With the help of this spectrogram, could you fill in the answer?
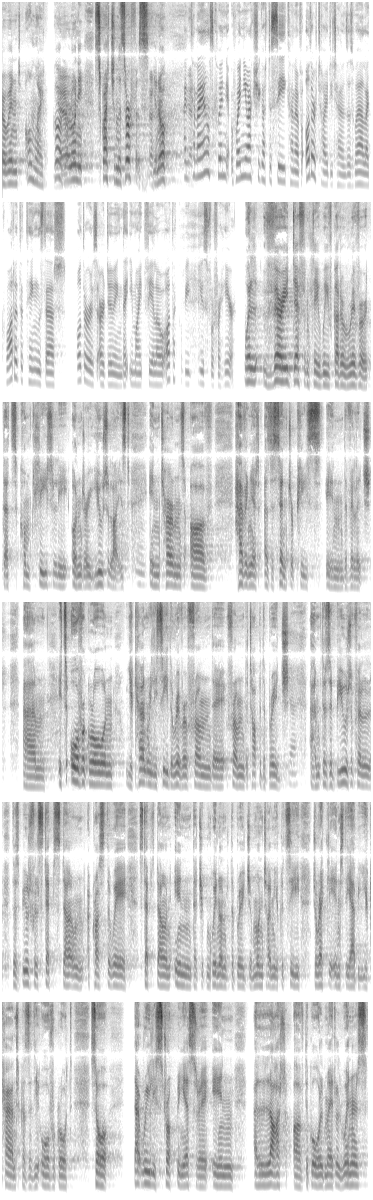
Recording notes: LIVE FROM Quin Community Centre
